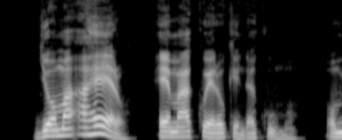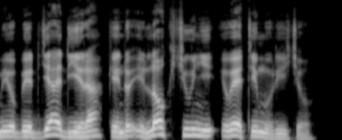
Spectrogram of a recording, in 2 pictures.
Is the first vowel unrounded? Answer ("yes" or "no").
no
